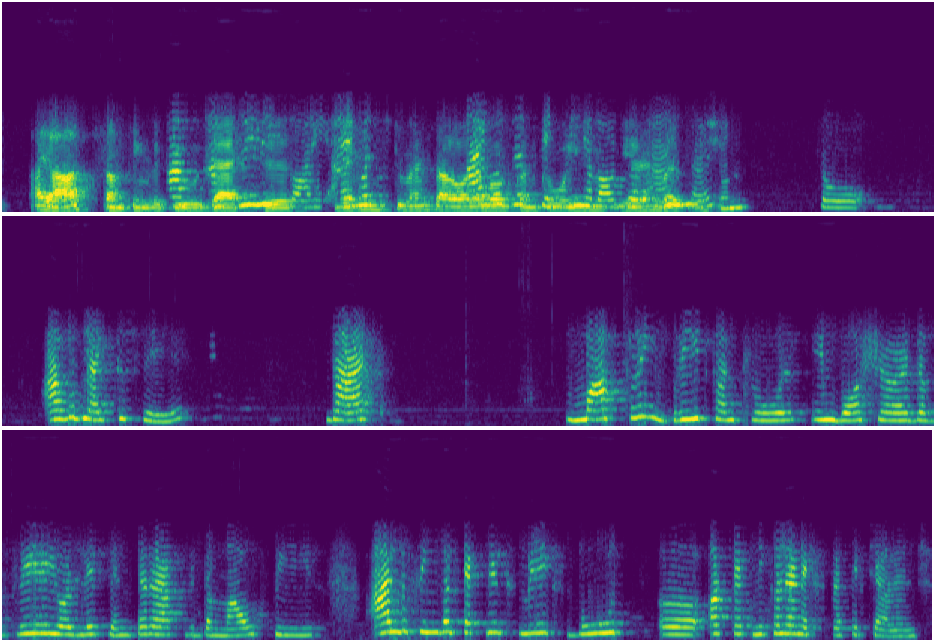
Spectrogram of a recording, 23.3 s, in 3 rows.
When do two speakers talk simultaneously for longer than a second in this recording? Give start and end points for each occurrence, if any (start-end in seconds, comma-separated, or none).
1.4-3.2, 3.9-5.9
